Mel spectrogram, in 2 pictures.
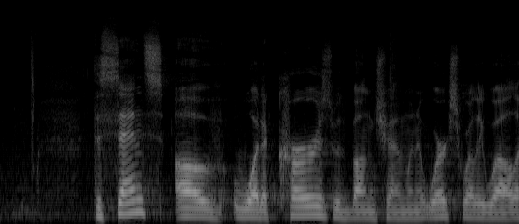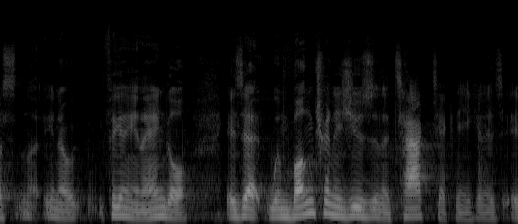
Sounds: speech

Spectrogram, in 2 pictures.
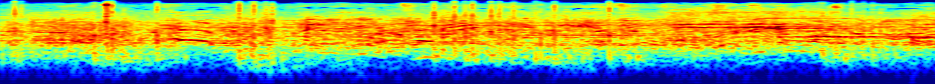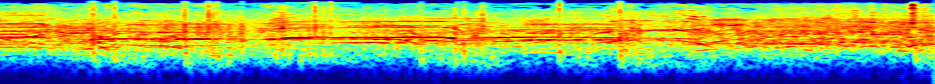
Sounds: speech

